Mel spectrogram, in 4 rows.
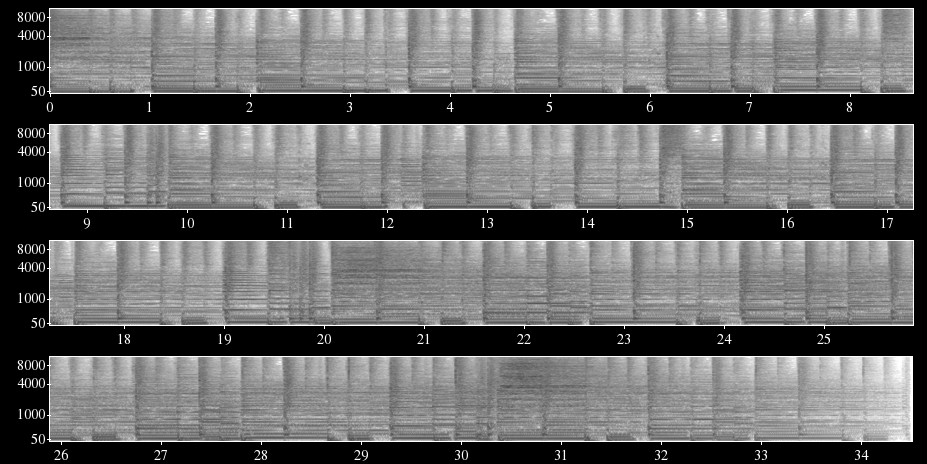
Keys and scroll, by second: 1.6 Delete, 4.8 ctrl+z, 5.7 ctrl+v, 31.1 Delete.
